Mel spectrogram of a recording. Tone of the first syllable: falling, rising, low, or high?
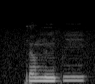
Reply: low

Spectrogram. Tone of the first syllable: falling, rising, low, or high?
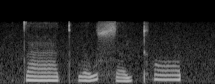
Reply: low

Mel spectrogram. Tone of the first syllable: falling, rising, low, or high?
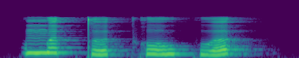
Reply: high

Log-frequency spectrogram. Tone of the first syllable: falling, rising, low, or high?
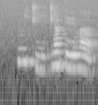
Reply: high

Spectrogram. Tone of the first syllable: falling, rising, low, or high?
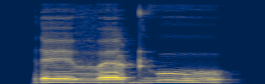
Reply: low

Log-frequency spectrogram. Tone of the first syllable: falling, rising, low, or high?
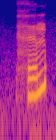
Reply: rising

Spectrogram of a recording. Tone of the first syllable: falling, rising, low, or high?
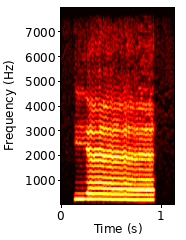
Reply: low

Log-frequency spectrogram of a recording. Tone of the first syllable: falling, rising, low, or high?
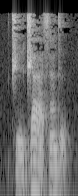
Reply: low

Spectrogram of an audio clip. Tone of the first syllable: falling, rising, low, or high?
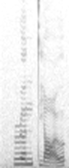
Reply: high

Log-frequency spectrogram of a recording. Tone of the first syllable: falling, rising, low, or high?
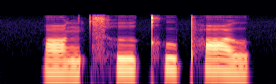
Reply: low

